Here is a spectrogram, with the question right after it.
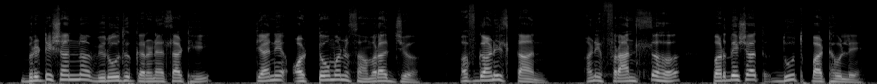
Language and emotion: Marathi, neutral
